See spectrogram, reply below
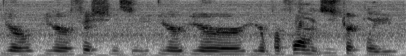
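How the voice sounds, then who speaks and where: A man's voice: fairly high pitch, little pitch movement, fairly quick, slight background noise, poor audio. A middle-aged man chatting casually as a game master, stammering and repeating words as he explains things. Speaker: game master reviewing a tabletop RPG. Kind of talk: casual chat.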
